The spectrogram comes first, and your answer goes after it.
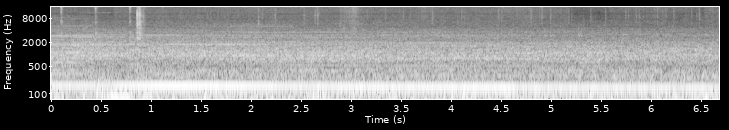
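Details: Stock 2017 Subaru WRX with only an axle-back exhaust, driving with a rough, throaty rumble and drone; a nut is missing or snapped off at the exhaust manifold, causing an exhaust and boost leak, for the second time.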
